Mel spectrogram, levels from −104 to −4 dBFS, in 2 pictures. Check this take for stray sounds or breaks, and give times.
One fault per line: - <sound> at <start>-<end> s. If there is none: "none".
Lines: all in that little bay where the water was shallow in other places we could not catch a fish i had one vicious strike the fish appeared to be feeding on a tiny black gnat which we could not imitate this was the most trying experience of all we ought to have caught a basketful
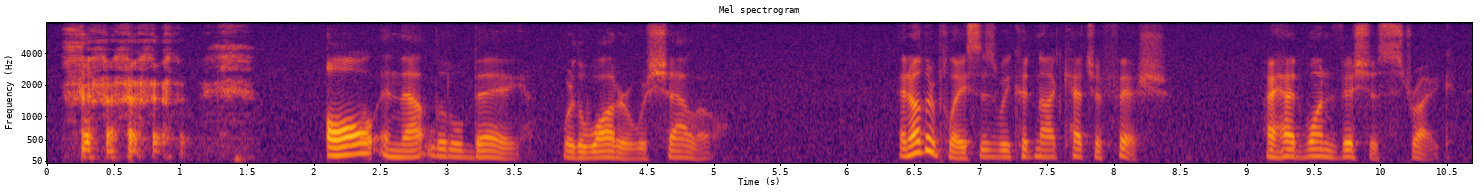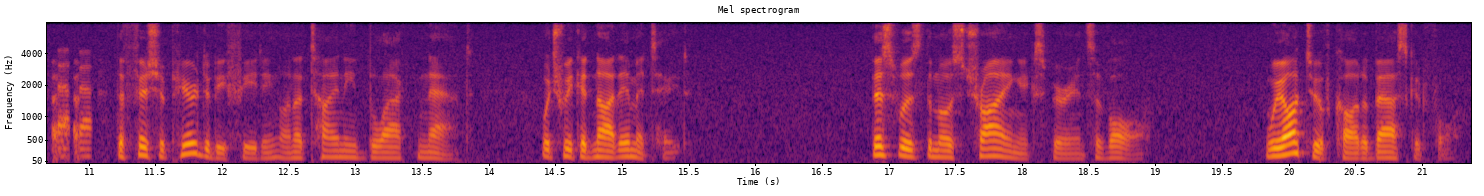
- laugh at 0.1-1.7 s
- laugh at 10.7-11.0 s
